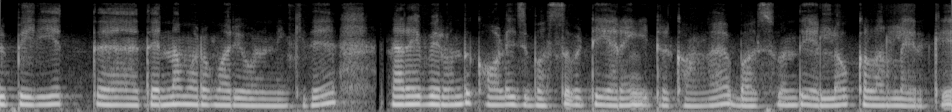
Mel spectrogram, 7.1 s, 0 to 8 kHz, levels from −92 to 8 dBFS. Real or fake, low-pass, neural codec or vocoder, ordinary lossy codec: real; 7.2 kHz; none; none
